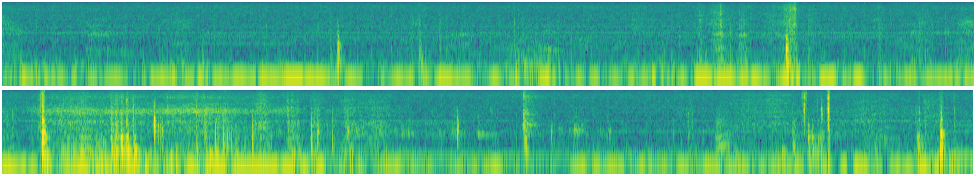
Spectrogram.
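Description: Handling noise close to a webcam microphone: scattered clicks, knocks and rubbing, with a rougher burst about halfway through, over a steady low hum.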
